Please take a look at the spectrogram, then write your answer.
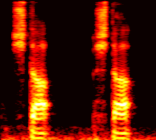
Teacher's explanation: Shita is flat pitch, as you can see. The first beat is unvoiced.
